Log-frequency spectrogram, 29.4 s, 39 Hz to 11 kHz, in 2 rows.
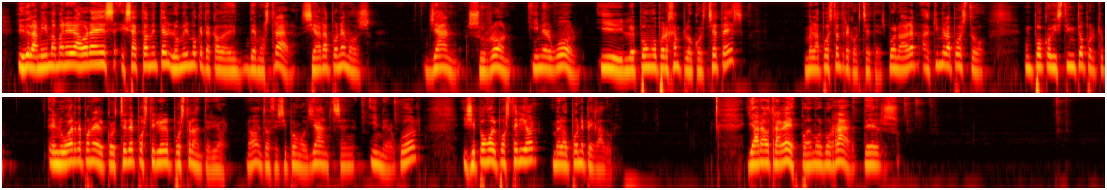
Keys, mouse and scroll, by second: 5.8-7.7 typing, 12.9 u, 18.6-20.4 typing, 21.4 ], 25.8-27.4 typing, 28.7 Escape.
